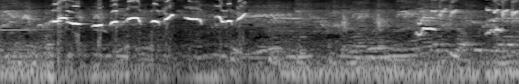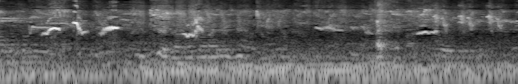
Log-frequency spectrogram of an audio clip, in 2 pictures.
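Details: Kacer (Oriental magpie-robin) provoking song: a loud burst of quick high whistled notes at the start, then softer scattered squeaky calls and slurred notes over a faint background.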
